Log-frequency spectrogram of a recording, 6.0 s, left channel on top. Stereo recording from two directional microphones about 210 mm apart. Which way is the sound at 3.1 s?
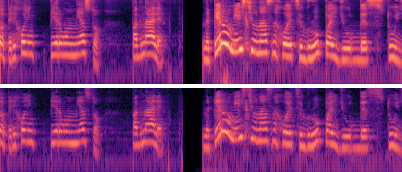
25° left (ahead or behind).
